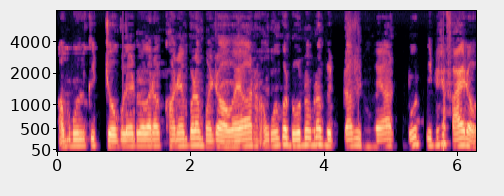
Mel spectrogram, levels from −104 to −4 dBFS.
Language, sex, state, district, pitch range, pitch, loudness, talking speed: Hindi, male, Uttar Pradesh, Jyotiba Phule Nagar, 130-145 Hz, 135 Hz, -18 LUFS, 220 wpm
